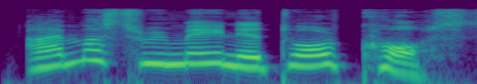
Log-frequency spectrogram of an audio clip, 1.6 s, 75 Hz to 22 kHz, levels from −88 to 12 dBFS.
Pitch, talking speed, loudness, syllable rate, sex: 265 Hz, 225 wpm, -15 LUFS, 5.0 syllables/s, female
